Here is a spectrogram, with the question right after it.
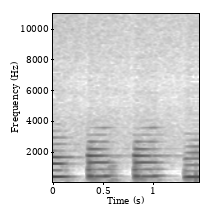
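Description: Piano sounding a single G sharp note three times in an even, steady rhythm, each strike clear and close with a short decay before the next.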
